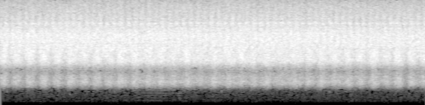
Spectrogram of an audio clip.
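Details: Many cicadas buzzing together in an unbroken, bright electric hum, lightly pulsed and even in volume from start to end.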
